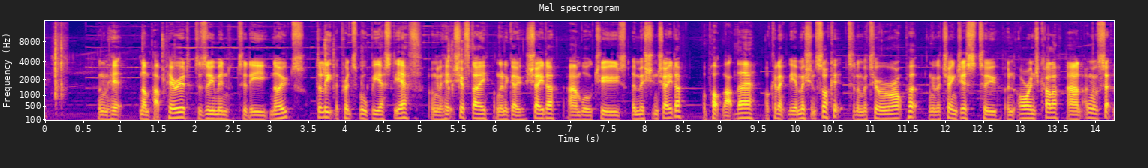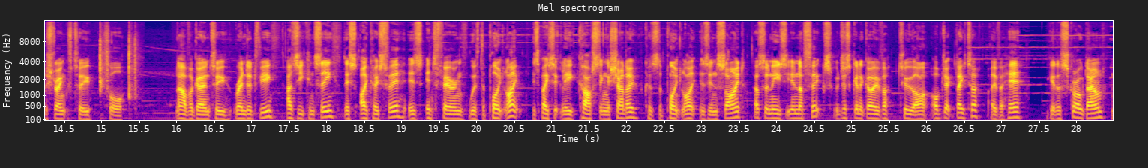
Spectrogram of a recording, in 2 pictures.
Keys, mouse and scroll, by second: 1.6 KP_Decimal, 3.5 Delete, 3.5 ctrl+z, 3.5 ctrl+\, 5.5 shift+a, 8.8 click, 9.3-9.7 scroll up 1, 9.7-11.1 drag, 11.7 click, 14.2-15.5 drag, 17.1 click, 26.1 middle click, 26.8 click, 27.7-28.4 scroll down 3.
